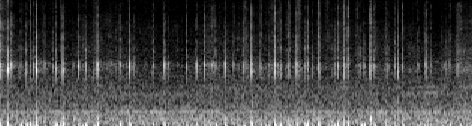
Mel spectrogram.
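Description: Long fingernails rapidly tap and scratch a small, hollow, apparently empty hexagonal kraft cardboard box held in both hands, sometimes close to the face. The result is a quick run of dull, low thuds mixed with dry, bright scratching clicks that end almost at once, over a faint steady hum, with an added echo effect.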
